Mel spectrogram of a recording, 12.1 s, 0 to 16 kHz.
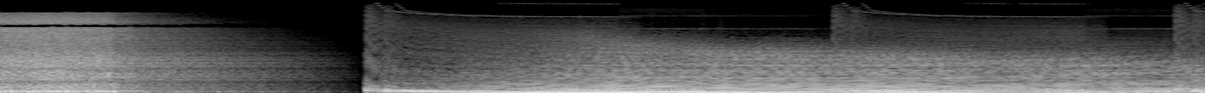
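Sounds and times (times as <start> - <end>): rushing noise with deep rumble: 0.0 - 2.6.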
